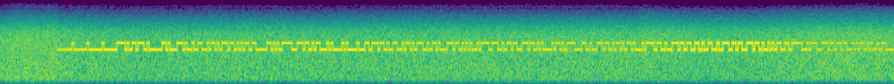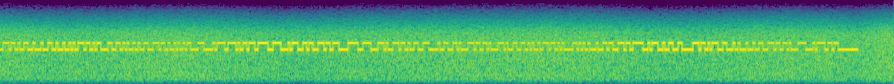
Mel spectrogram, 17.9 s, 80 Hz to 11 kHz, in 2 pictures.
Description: RTTY (50 baud, 450 Hz shift), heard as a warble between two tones, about 1750 Hz centre, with radio static. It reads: GHWD SVRT BXXU WDNG YENL XDOP DGEP IWAL JITZ LSFV WQPJ BIFW JBME TOZL MTOH WMWG GHIF XRQL TZWV ZCQW GOEL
